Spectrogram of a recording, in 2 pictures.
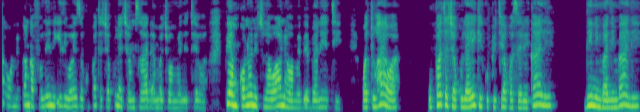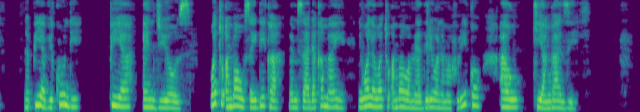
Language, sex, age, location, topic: Swahili, female, 25-35, Kisii, health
